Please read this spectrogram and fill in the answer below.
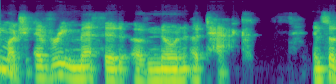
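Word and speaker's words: ATT&CK: every method of known attack and so they call this the attack framework it's spelled a little weird the second a is an ampersand but if you search for mitre attack you'll find it very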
